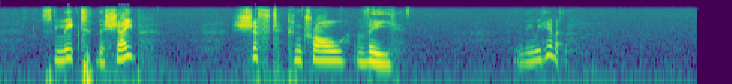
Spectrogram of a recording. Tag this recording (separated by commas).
Speech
